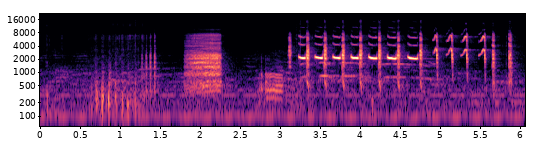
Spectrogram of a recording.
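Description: Myna nestlings begging while being fed at the nest: a fast run of sharp, repeated calls, about five a second, starts about halfway through and is the loudest sound. A short harsh burst of noise comes just before it.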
